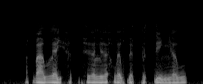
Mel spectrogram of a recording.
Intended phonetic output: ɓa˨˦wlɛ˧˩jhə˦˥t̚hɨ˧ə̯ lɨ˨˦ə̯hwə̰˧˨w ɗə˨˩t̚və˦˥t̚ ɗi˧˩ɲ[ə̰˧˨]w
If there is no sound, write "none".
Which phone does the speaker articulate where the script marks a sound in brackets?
ə˨˦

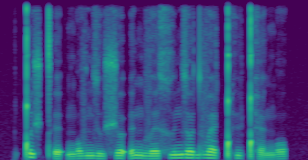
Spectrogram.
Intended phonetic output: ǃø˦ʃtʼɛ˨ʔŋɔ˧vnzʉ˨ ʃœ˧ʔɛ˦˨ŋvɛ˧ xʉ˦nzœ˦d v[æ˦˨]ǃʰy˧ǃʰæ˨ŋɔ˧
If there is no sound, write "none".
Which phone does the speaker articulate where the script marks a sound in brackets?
æ˦˨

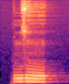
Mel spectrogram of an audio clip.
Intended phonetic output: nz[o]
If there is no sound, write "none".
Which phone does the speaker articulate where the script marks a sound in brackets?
õ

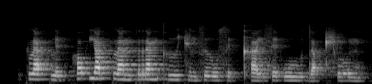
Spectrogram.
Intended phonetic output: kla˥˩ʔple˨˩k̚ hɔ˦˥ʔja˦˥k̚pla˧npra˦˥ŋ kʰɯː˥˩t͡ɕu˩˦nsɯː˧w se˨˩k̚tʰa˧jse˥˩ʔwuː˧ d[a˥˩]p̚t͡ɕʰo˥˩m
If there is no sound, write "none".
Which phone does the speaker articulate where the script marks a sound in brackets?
a˨˩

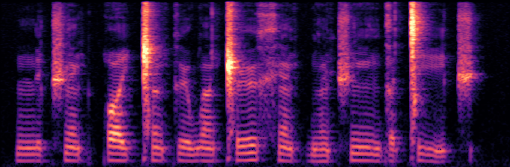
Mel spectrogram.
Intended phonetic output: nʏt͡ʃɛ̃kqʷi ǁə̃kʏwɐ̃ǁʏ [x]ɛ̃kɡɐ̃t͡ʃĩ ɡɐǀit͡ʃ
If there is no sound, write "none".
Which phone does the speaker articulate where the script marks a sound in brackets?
x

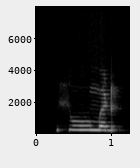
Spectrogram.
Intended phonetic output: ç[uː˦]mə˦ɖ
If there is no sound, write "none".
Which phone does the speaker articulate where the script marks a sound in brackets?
uː˦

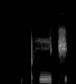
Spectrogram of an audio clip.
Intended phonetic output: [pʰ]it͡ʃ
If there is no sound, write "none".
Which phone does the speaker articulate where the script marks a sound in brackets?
pʰ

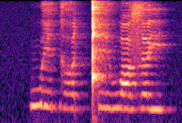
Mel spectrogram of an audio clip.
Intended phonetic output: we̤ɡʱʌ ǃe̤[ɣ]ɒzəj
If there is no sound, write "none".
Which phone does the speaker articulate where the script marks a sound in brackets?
w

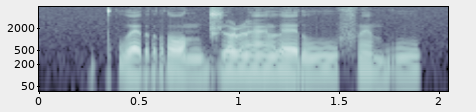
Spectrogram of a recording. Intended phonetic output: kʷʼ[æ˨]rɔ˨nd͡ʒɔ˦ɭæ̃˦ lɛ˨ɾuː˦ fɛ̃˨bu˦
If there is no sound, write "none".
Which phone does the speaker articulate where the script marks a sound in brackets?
æ˨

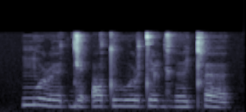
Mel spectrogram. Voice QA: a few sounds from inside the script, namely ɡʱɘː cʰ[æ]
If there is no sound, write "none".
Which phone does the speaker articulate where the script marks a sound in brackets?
œ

